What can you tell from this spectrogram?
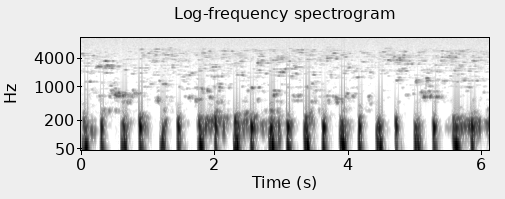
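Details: Own heartbeat recorded during breathholds and panting (hyperventilation); regular low lub-dub heart sounds at roughly 110 a minute, fast but steady rhythm.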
